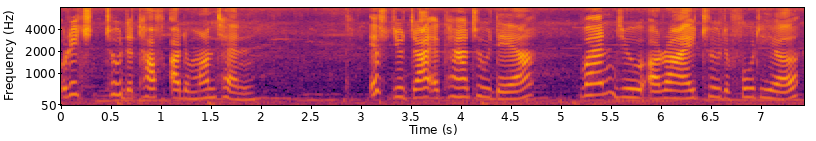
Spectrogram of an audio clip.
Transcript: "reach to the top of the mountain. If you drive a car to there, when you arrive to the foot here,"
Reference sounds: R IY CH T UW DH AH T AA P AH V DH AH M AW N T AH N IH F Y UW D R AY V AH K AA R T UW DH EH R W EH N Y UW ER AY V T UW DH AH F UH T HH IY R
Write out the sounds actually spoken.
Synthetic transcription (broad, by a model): R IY CH T UW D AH T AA F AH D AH M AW N T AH N IH F Y UW D R AY AH K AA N T UW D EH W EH N Y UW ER AY T UW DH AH F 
